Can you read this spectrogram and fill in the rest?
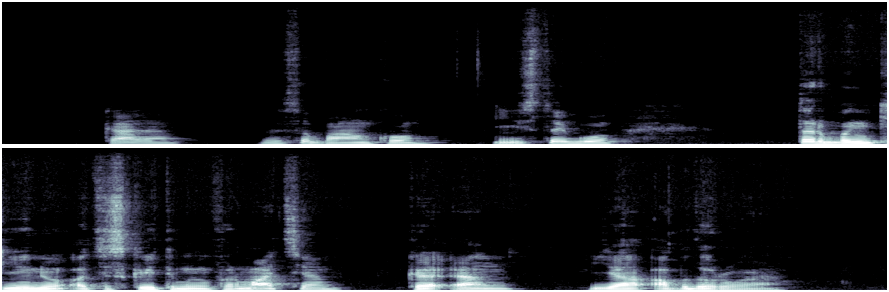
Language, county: Lithuanian, Vilnius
